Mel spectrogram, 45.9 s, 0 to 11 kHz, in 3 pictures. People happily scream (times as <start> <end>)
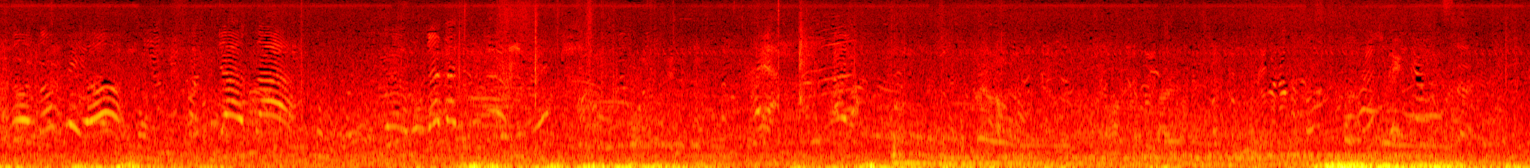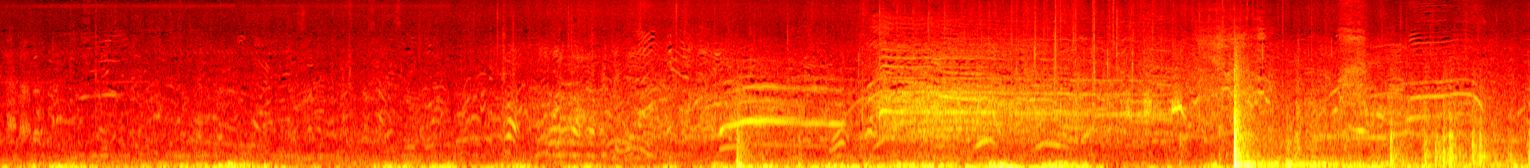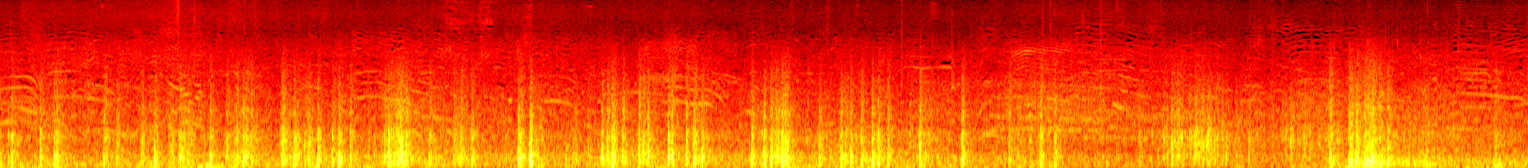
22.4 30.8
